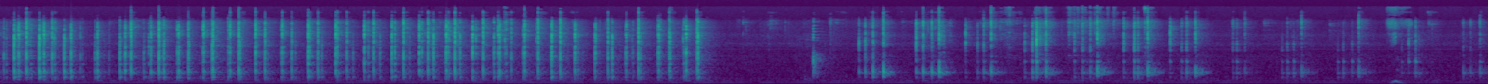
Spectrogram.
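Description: A medium clear plastic mouthwash bottle with a black screw cap, partly full of liquid, is held in the hand and tapped and scratched with long painted nails and fingertips. About seven seconds of fast, dense, hollow clicking taps stop for a brief pause, then sparser taps and scratchy strokes follow. The sound is short and dry with bright edges.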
